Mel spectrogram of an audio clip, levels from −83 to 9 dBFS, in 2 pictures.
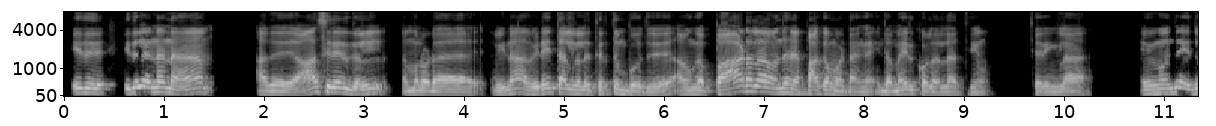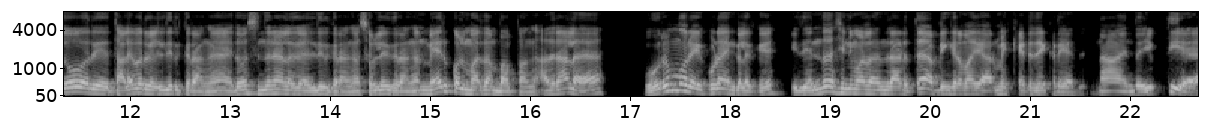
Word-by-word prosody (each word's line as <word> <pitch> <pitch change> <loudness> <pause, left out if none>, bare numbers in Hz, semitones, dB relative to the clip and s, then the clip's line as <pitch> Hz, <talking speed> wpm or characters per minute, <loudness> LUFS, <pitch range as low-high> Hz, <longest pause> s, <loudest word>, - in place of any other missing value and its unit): இது 165 0 +3 0.4
இதுல 190 +2 +4
என்னன்னா, 180 -7 +3 0.8
அது 110 0 +1 0.3
ஆசிரியர்கள் 175 -8 +4 0.3
நம்மளோட 110 -1 +2 0.6
வினா, 125 +7 +1 0.2
விடைத்தாள்கள 140 -1 +2
திருத்தும்போது, 120 - 0 0.3
அவுங்க 120 0 0 0.2
பாடலா 200 +8 +3
வந்து 165 +1 +1
அத 140 - +2
பாக்க 135 +1 +1
மாட்டாங்க. 95 -3 -3
இந்த 110 0 +1
மேற்கோள் 120 -7 0
எல்லாத்தையும். 95 0 -5 0.4
சரிங்களா? 100 +1 -1 0.7
இவங்க 140 +3 +1
வந்து 170 +4 0
ஏதோ 155 +4 +1 0.2
ஒரு 150 -3 +2 0.2
தலைவர்கள் 140 +2 +1
எழுதிருக்குறாங்க, 115 -6 -1 0.2
ஏதோ 125 - +1
சிந்தனையாளர்கள் 130 -3 0
எழுதிருக்குறாங்க, 110 -4 -1
சொல்லிருக்காங்கன்னு 120 -1 0
மேற்கோள் 180 -6 +1
மாரிதான் 125 -2 0
பார்ப்பாங்க. 95 -2 -5
அதனால 140 +8 0 0.8
ஒரு - - +2
முறை 220 -8 +2
கூட 155 +1 +2
எங்களுக்கு 120 -2 -1 0.3
இது 115 - -1
எந்த 145 +9 +1
சினிமாவுல 145 -3 +1
இருந்துடா 130 0 +1
எடுத்த, - - -4
அப்டிங்கற 125 -1 -1
மாரி 125 0 0
யாருமே 120 +2 -2
கேட்டதே 115 +1 -1
கெடையாது. 95 -1 -4 0.2
நான் 110 -1 -2
இந்த 105 - -2
யுக்திய - - -1
125 Hz, 130 wpm, -21 LUFS, 110-145 Hz, 0.8 s, இதுல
